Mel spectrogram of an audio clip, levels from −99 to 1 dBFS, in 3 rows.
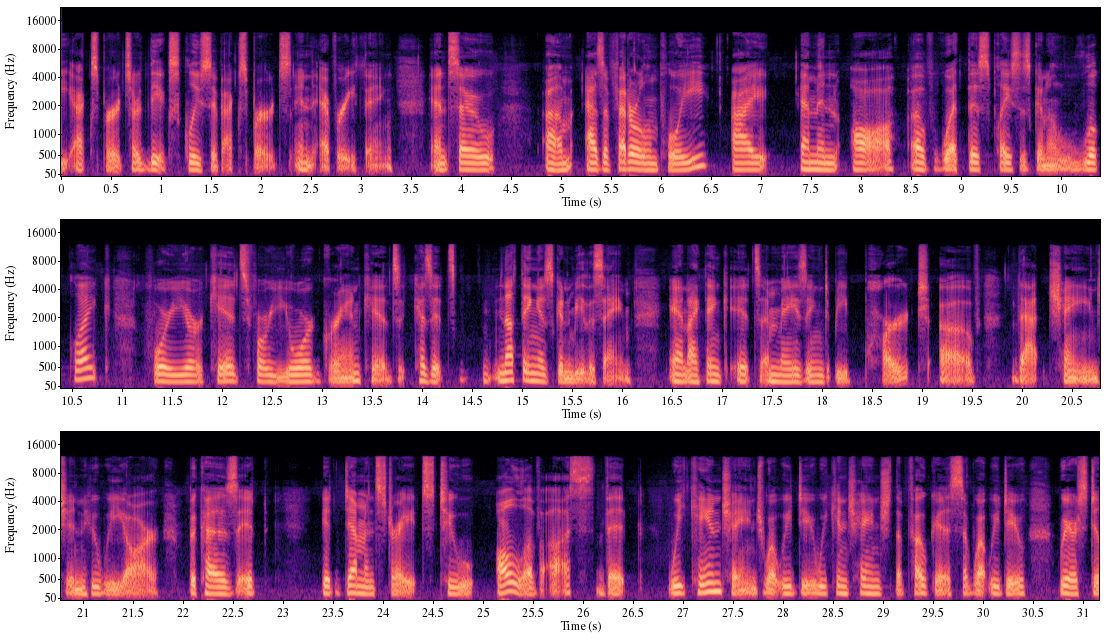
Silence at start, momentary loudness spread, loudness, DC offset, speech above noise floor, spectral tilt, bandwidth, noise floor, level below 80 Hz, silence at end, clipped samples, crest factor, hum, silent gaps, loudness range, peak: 0 s; 8 LU; -17 LUFS; under 0.1%; 39 dB; -5 dB/octave; 12.5 kHz; -55 dBFS; -52 dBFS; 0 s; under 0.1%; 14 dB; none; none; 3 LU; -2 dBFS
